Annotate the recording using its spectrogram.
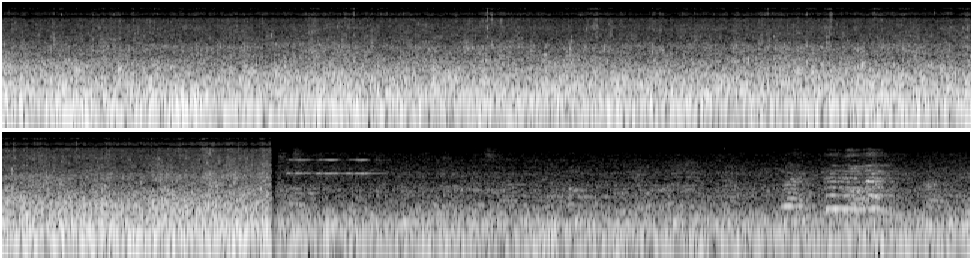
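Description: Hot tub jets churning the water: a steady, loud rushing and bubbling that cuts off suddenly about eight seconds in, leaving a much quieter background.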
